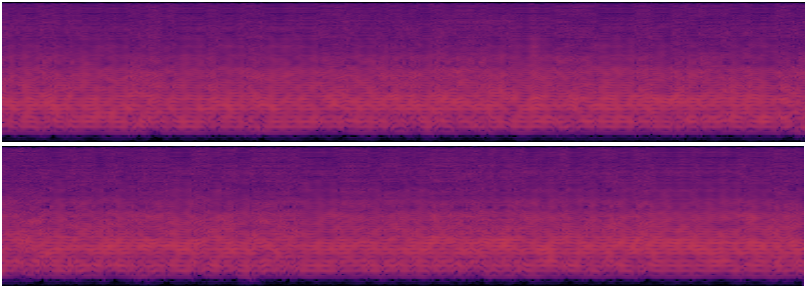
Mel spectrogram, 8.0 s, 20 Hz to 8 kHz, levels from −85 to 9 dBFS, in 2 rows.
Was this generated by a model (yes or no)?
yes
